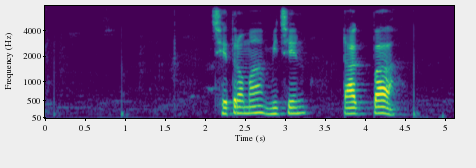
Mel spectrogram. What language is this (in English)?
Nepali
